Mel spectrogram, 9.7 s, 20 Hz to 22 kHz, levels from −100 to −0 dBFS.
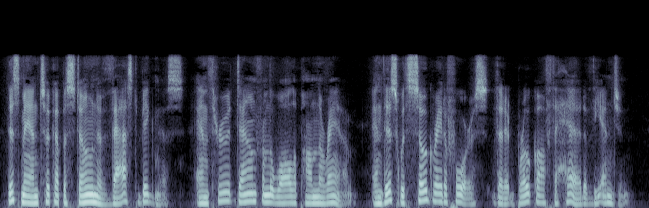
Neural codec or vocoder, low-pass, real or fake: none; 7.2 kHz; real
